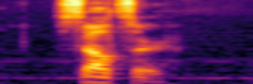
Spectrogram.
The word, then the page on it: seltzer: American English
